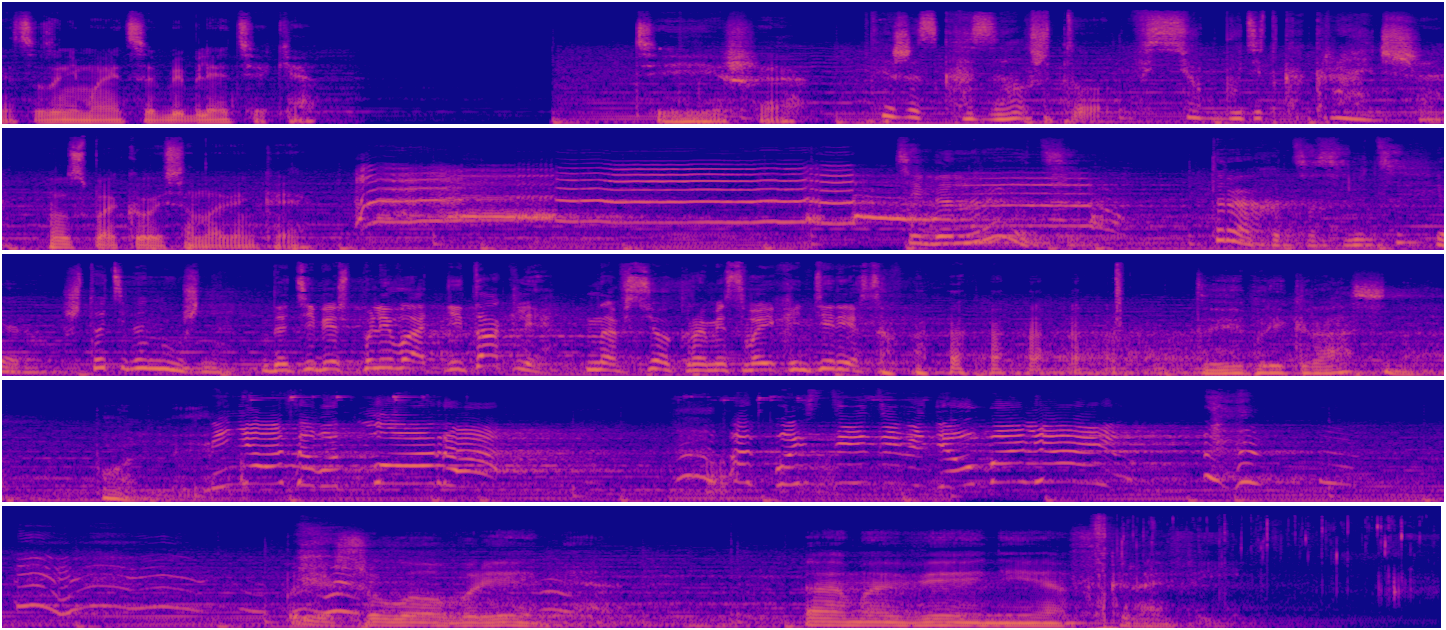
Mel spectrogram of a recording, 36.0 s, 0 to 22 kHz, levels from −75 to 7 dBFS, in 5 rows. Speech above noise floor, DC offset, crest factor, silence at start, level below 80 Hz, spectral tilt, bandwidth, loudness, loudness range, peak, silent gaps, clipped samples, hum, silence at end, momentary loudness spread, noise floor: 40 dB; under 0.1%; 18 dB; 0 s; -46 dBFS; -3.5 dB/octave; 16.5 kHz; -27 LUFS; 4 LU; -12 dBFS; none; under 0.1%; none; 0 s; 13 LU; -67 dBFS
